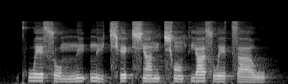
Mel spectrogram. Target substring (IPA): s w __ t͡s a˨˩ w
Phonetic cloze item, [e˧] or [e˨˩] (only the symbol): e˧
